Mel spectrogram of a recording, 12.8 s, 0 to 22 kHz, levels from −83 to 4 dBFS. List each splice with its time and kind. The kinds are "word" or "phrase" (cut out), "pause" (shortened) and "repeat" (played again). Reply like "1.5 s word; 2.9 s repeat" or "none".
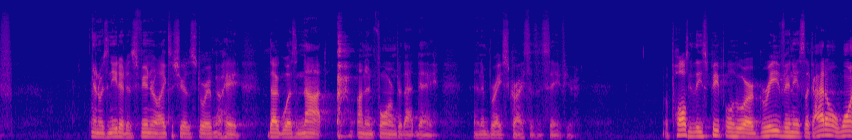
2.5 s word; 3.2 s word; 6.0 s word; 10.3 s word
